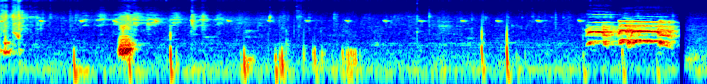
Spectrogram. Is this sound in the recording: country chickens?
yes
